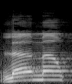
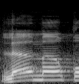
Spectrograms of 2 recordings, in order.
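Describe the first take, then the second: The two takes are said the same way.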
